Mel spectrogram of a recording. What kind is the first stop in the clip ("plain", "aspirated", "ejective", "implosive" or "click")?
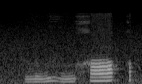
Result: plain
